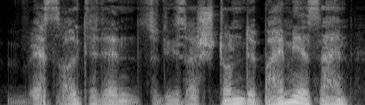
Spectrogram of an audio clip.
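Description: A man voicing a phlegmatic musketeer who speaks quietly and measuredly. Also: sits low, normal speed, slightly rough, no room sound, studio quality. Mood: hushed. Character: calm, phlegmatic older musketeer, low and hushed.

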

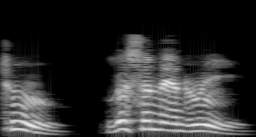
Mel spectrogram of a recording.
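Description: A slow, bright-voiced man reading a textbook. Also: high-pitched, sing-song, husky, dull audio. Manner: slow, deliberate, over-articulated delivery for learners. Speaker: textbook audio narrator.

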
